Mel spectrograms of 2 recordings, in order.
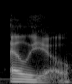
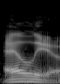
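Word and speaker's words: Hélio: I thought it was Hey, it's not hey Leo. Hey, Leo. No, no, it's Elio. Elio. Like H doesn't even exist.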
